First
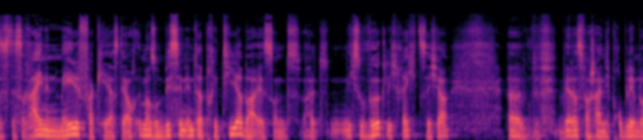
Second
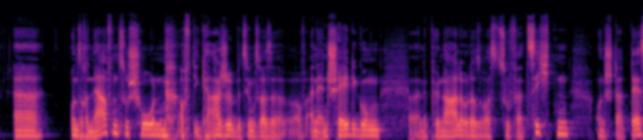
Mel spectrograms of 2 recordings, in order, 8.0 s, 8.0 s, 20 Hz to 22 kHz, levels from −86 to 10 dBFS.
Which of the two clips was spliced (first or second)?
second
